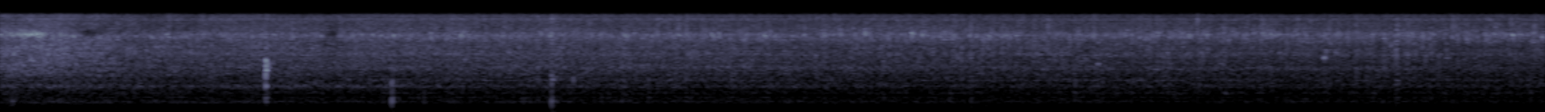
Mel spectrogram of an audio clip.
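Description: Chunks of veal sizzling steadily in hot oil in a pot as they are seared, with a few faint taps in the first few seconds.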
